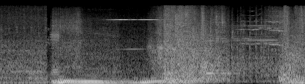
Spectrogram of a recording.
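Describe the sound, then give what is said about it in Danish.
A car brakes hard with a loud squealing, groaning skid, then a burst of rough, crunching noise like a minor bump, fairly loud with no one speaking. “En skramme er kun skræmmende, hvis du ikke er ordentligt forsikret.”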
